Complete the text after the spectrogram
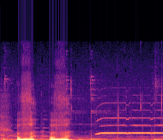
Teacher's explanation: a V, you touch your lip to your teeth. It's a labiodental sound.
